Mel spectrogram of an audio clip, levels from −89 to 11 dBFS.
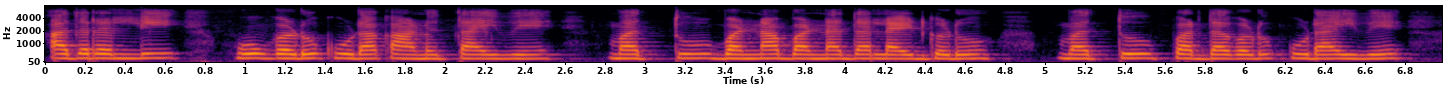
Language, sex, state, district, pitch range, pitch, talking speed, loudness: Kannada, female, Karnataka, Bidar, 215-230 Hz, 220 Hz, 105 wpm, -18 LUFS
